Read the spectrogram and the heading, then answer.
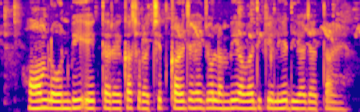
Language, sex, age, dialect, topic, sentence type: Hindi, female, 18-24, Awadhi Bundeli, banking, statement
